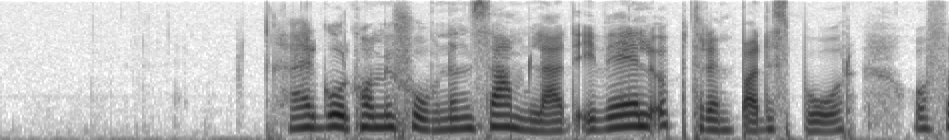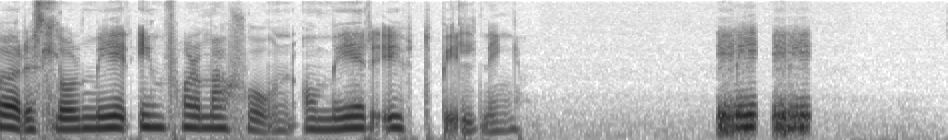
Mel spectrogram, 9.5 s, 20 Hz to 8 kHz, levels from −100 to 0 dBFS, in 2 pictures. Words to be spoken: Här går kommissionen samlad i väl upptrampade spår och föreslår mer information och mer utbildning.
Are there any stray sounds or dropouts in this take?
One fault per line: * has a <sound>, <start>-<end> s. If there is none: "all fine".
* has a laugh, 8.3-8.8 s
